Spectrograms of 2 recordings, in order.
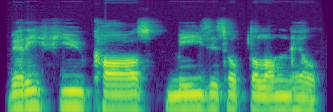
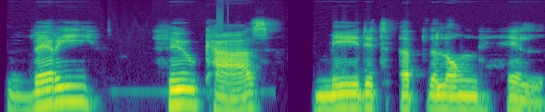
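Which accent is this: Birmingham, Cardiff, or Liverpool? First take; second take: Liverpool; Cardiff. First: It is spoken in a Liverpool accent. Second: It is spoken in a Cardiff accent. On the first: "let's go further north to Liverpool" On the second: "let's go across the border to Cardiff, Wales"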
